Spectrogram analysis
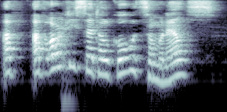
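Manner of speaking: put-on high, halting girl's voice, sorry; apologetic Cho. A narrator's reading. Cho apologising to Harry, high and halting. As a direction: stumble gently through the apology.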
